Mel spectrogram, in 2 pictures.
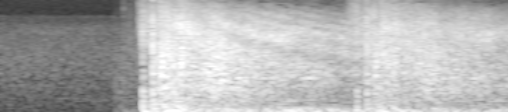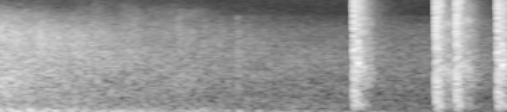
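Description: A loud explosion booms and rumbles away slowly.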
